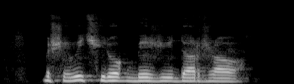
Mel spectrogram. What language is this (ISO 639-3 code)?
ckb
